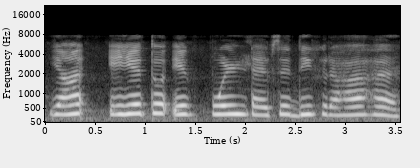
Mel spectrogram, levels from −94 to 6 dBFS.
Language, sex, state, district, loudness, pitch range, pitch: Hindi, female, Chhattisgarh, Raipur, -14 LUFS, 280-305 Hz, 295 Hz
